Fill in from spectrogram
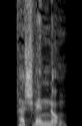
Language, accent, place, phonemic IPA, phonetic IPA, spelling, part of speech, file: German, Germany, Berlin, /fɛrˈʃvɛndʊŋ/, [fɛɐ̯ˈʃvɛndʊŋ], Verschwendung, noun, De-Verschwendung.ogg
- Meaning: waste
